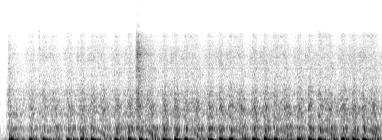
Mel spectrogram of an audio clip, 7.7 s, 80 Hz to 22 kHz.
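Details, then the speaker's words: Honda Civic EG racecar at first start, battery reading 12.9 volts: slow uneven cranking with the starter motor skipping. Weak, slow crank. "Okay, cranked, pretty slow, and starter motor was skipping a little bit, but I think she'll go."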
